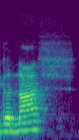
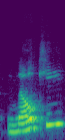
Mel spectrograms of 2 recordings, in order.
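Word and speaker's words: gnocchi: I guess that's how you pronounce it, ganache soup. It's similar to that. That's what it sounds like. It sounds like it's the same soup to me that Olive Garden has. Pronounce Noki. Oh, that's how they pronounce it, Noki.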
